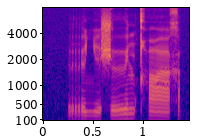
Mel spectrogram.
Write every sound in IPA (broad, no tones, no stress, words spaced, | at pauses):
rɨʎiʃɨːnʲqʰaːx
